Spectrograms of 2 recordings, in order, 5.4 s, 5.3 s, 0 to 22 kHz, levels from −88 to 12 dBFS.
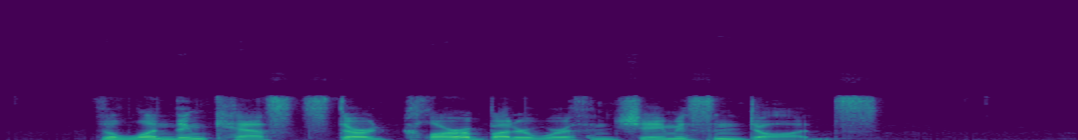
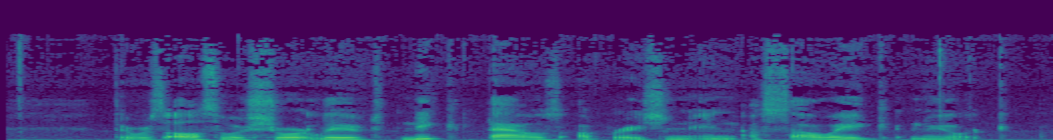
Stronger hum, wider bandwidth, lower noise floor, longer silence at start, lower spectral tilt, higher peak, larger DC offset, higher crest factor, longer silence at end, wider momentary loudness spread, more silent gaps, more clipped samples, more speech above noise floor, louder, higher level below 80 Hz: neither; second, 7.4 kHz vs 17 kHz; first, -79 dBFS vs -45 dBFS; first, 0.5 s vs 0.05 s; about the same, -5 dB/octave vs -5 dB/octave; second, -10 dBFS vs -4 dBFS; neither; about the same, 20 dB vs 20 dB; first, 1 s vs 0.2 s; first, 14 LU vs 10 LU; neither; neither; first, 50 dB vs 22 dB; second, -29 LUFS vs -24 LUFS; second, -74 dBFS vs -48 dBFS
